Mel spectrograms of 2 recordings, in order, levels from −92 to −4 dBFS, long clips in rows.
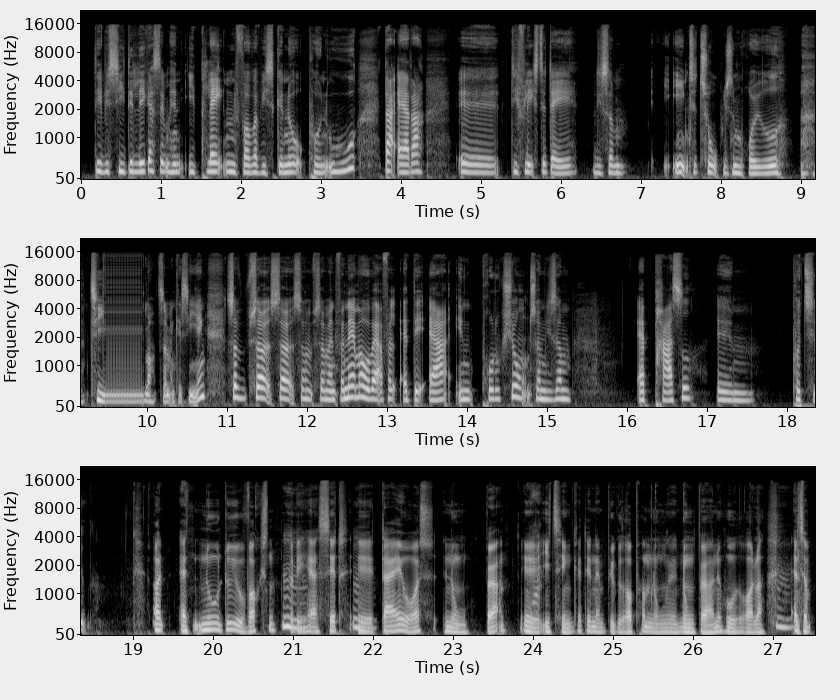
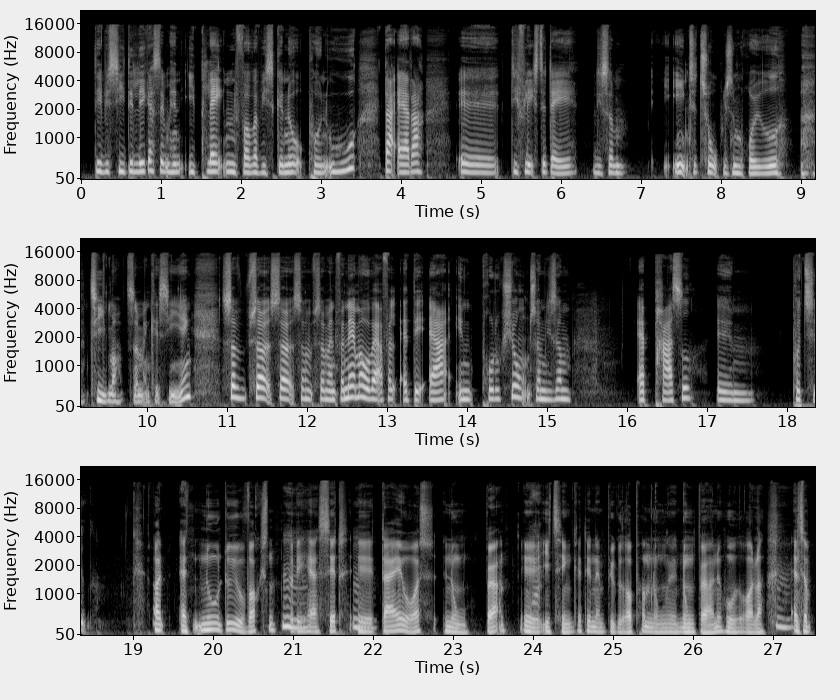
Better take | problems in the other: second | audio freezing; at 9.5 s

